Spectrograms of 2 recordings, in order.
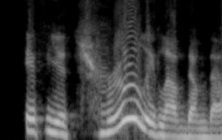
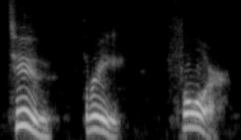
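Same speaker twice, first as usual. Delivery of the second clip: ordinary delivery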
